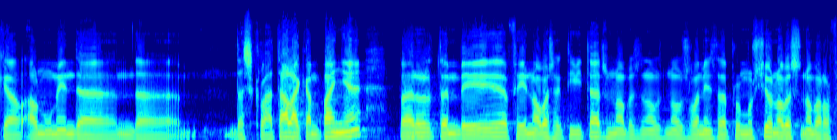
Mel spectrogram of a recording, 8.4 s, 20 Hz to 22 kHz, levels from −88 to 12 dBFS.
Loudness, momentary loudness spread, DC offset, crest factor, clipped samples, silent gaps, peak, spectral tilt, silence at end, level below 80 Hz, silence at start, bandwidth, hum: -33 LUFS; 9 LU; under 0.1%; 14 dB; under 0.1%; none; -18 dBFS; -5.5 dB/octave; 0 s; -68 dBFS; 0 s; 14 kHz; none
